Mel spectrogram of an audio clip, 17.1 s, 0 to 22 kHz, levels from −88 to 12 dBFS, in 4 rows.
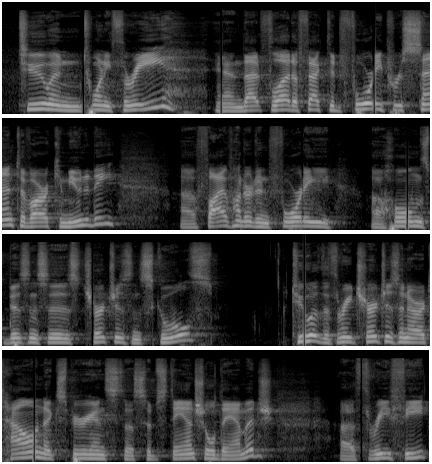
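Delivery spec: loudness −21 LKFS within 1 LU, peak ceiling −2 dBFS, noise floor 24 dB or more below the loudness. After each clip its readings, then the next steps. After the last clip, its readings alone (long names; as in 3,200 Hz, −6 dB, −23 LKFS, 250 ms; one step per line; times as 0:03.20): number of dropouts 8; longest dropout 25 ms; integrated loudness −29.0 LKFS; sample peak −13.0 dBFS; target loudness −21.0 LKFS
→ repair the gap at 0:00.80/0:02.18/0:03.71/0:08.32/0:09.45/0:11.57/0:13.15/0:16.42, 25 ms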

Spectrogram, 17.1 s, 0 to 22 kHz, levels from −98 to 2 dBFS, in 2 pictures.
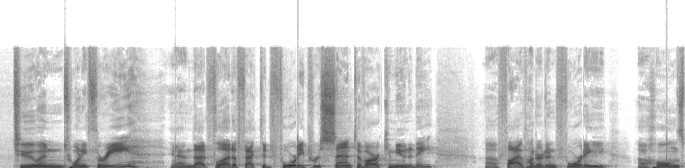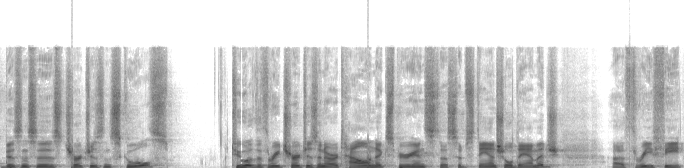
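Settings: number of dropouts 0; integrated loudness −29.0 LKFS; sample peak −13.0 dBFS; target loudness −21.0 LKFS
→ level +8 dB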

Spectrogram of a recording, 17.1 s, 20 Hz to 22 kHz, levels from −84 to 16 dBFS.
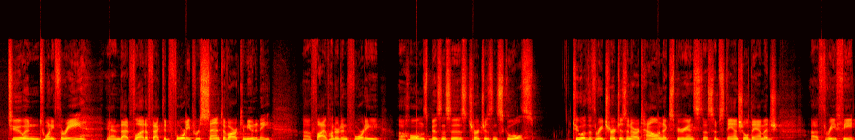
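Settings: integrated loudness −21.0 LKFS; sample peak −5.0 dBFS; background noise floor −59 dBFS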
